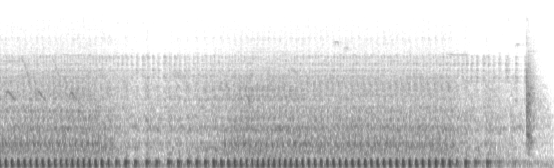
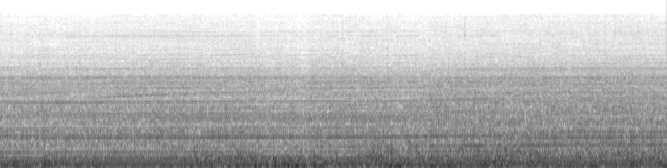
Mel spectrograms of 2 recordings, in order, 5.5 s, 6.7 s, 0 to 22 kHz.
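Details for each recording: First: A Yamaha Vino 50cc scooter running its original, very dirty air filter putters at an uneven beat, grows weaker and ragged, then dies near five seconds: stalling from a clogged air filter. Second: Yamaha Vino 50cc scooter with new genuine Yamaha air filter, riding up the hill it got stuck on before: steady drone, pitch easing smoothly under load with no bogging; runs healthy after filter replacement.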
